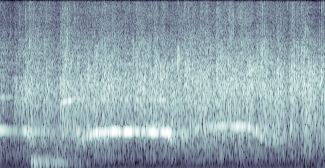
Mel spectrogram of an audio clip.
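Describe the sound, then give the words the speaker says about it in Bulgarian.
Audience applause in a church: a continuous, even wash of many hands clapping that holds at a steady level for the whole stretch. “А, ръкопляскането ви днес отнема само телевизионното време.”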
